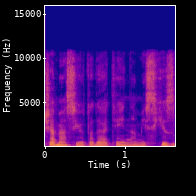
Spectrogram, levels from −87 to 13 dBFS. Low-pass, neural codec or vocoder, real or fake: 10.8 kHz; none; real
